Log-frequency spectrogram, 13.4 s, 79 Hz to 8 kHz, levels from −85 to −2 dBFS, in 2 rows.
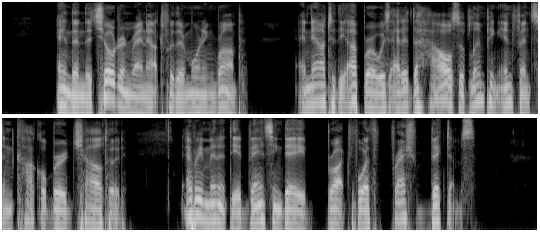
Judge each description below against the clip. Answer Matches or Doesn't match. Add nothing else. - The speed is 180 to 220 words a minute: Doesn't match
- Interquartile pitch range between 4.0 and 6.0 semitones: Matches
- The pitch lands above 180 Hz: Doesn't match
